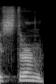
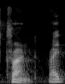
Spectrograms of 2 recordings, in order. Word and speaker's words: Strun: I think we got the, the actual pronunciation is Strun, right? Strun.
